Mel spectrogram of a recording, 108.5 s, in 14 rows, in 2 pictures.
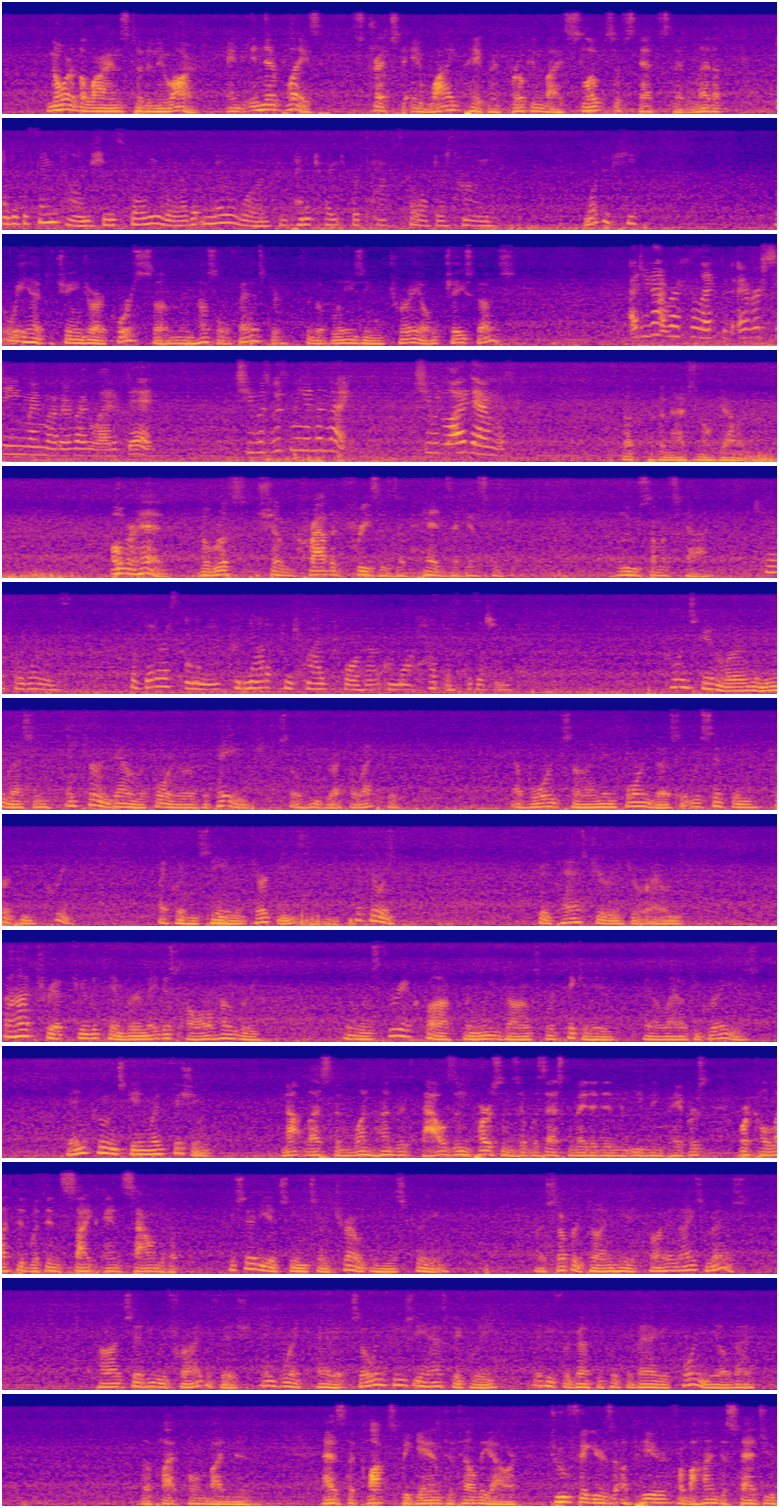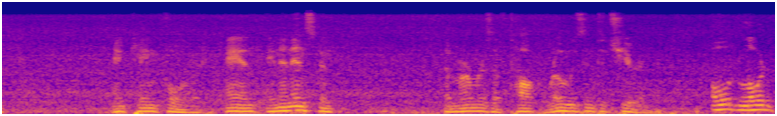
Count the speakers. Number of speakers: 4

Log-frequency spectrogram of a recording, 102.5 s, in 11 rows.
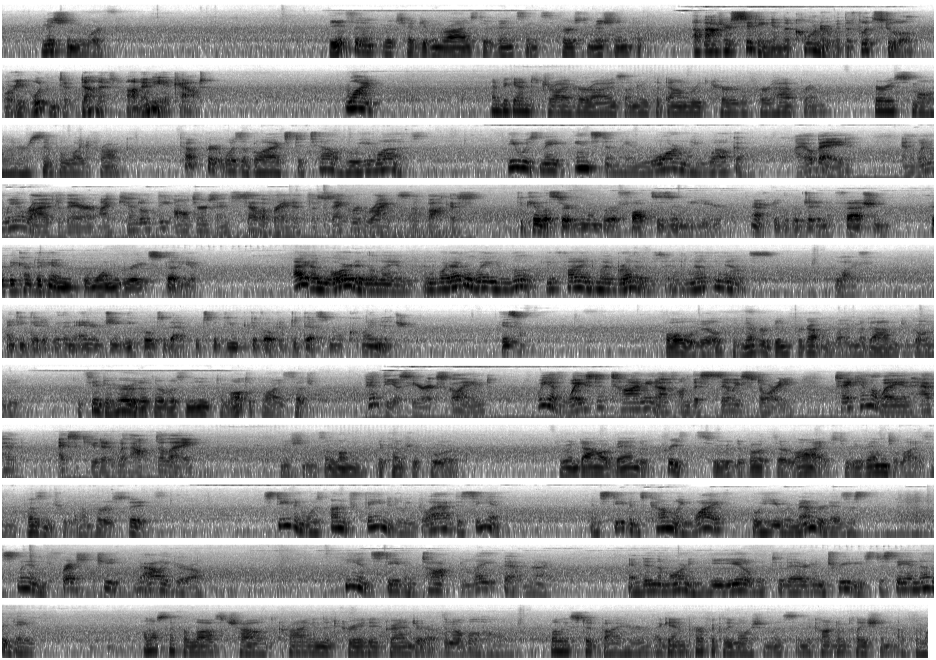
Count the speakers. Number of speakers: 7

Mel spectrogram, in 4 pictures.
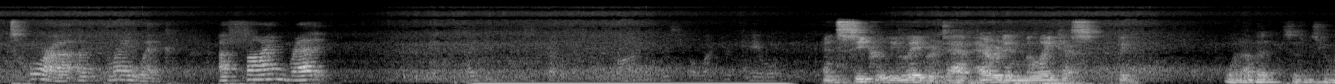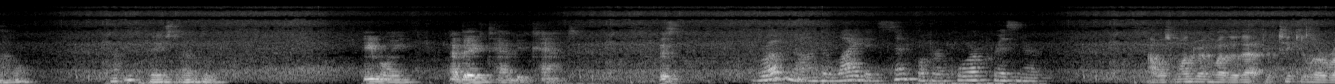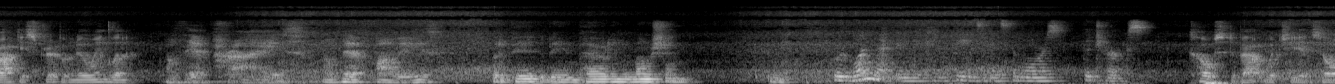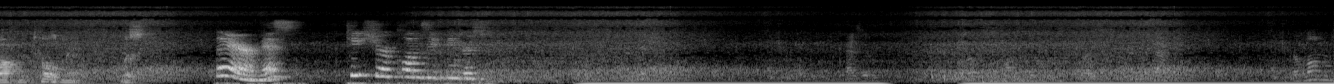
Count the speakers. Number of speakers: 10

